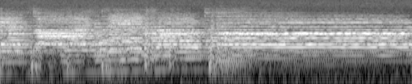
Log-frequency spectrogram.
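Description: Mixed choir of men and women singing a stage-musical number, holding a long sustained final chord through the second half.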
